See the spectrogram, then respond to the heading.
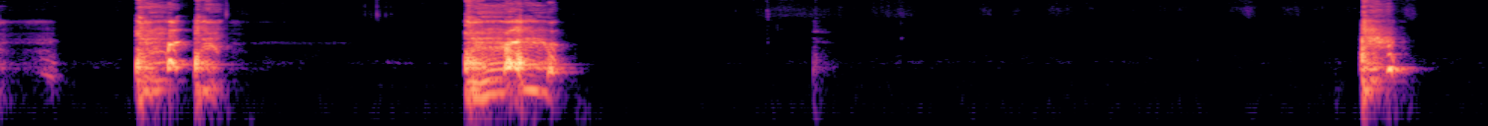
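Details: Harsh, barking coughs with throat clearing, gagging and spitting, in separate bouts across a quiet stretch, from a person who says they are very sick: a barking cough.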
